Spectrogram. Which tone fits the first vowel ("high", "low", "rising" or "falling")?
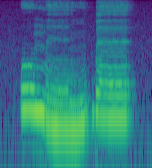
high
